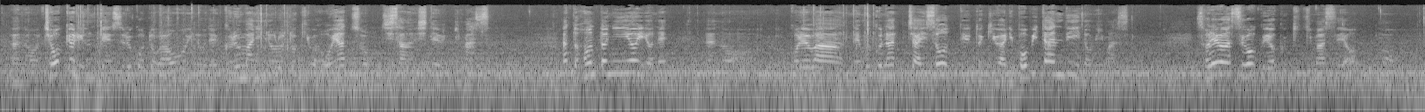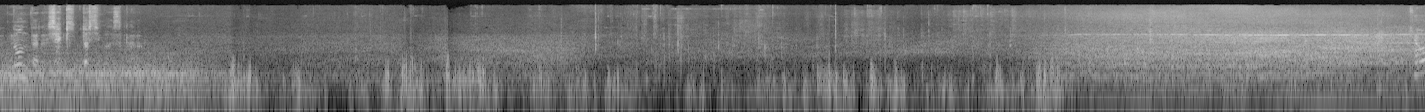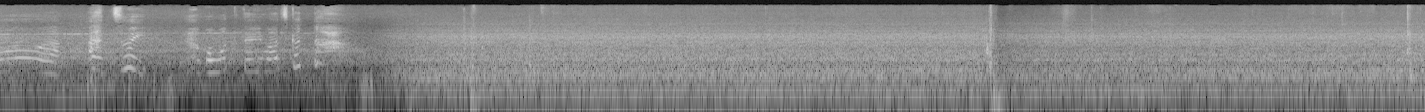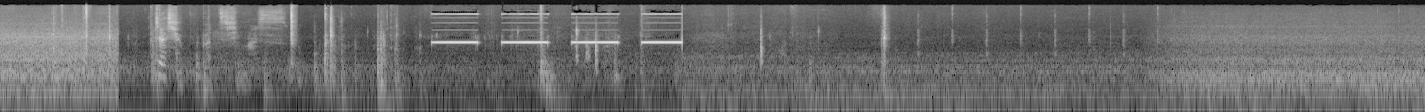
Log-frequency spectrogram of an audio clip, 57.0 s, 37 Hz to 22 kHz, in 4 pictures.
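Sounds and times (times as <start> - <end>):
woman's voice: 0.0 - 5.0, 5.6 - 11.4, 12.0 - 15.8, 28.4 - 32.1, 44.3 - 45.7
road vehicle passing: 0.0 - 45.6, 47.6 - 57.0
low hum of running car: 0.0 - 57.0
footsteps on pavement: 19.4 - 24.6.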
